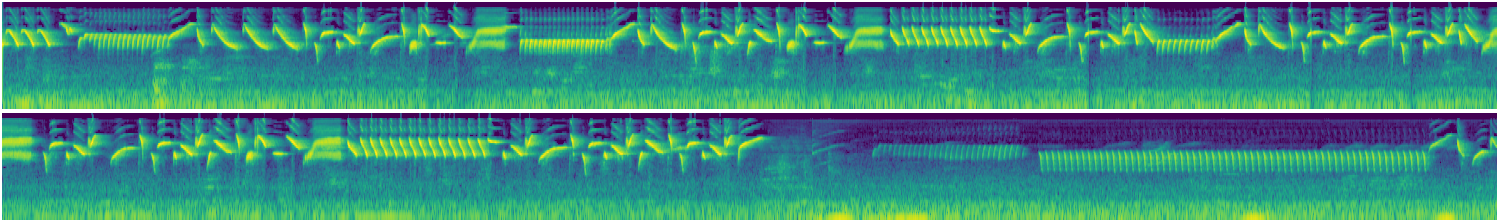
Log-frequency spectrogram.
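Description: Domestic canary singing: fast rolling trills mixed with quick rising and falling whistled sweeps, loud and nearly unbroken for about three quarters of the time. The song then drops much softer, ending in a lower, even rolling trill.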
